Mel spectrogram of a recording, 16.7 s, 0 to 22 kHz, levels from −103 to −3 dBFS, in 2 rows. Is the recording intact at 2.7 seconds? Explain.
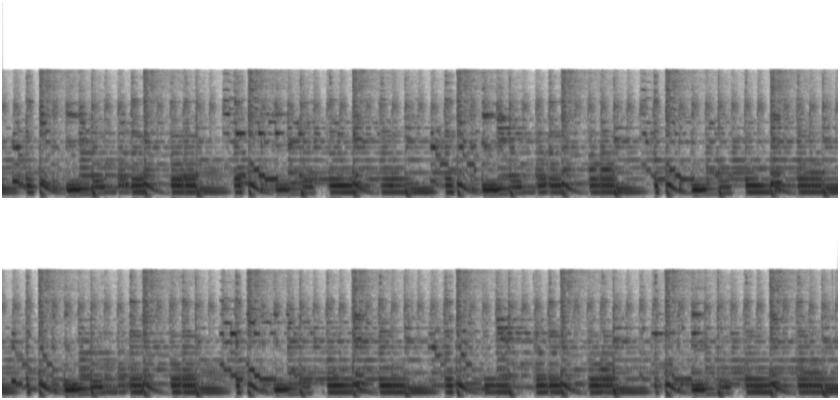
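No. At 2.7 seconds you're hearing aliasing, and it runs through the whole clip. It sounds like the audio was taken down from 44.1 kHz to an 11 kHz rate without a proper anti-alias filter, so anything above the 5.5 kHz folding point bounced back down as unrelated, wrong-pitched tones. Those sit maybe 20 dB under the real signal, giving the highs a gritty, metallic edge, with energy piled right up to the band edge.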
